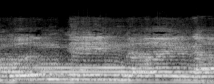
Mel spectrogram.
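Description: Church choir singing a Vietnamese Catholic hymn in long, held chords, the harmony moving to a new chord about two-thirds of a second in.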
